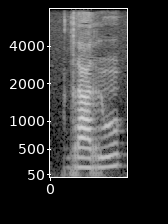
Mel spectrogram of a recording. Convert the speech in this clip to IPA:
ɡ r a r ũ

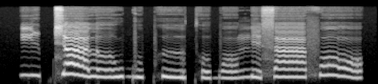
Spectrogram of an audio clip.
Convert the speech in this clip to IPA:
j i˧ p̚ t͡ɕ aː˥˨ l ɤː˩˧ w b u˩˧ pʰ ɯː˧˩ t̪ʰ o˩˧ b ɔː˩˧ ŋ e˧˩ s aː˧ f ɔː˥˨

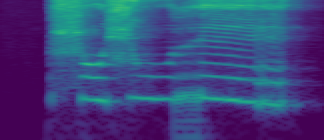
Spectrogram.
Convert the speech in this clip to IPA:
ɬ o ɕ uː r eː

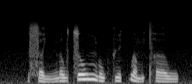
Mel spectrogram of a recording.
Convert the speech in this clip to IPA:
s ɐ˨˩ j ŋ ɐ˨ w t͡s o˥ w ŋ o˨ w k yː˨˥ t̚ w ɐ˨˥ m t̪ʰ ɐ˨ w

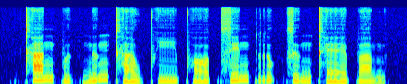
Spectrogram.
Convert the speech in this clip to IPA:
kʰ a˥˩ n p ɯ˨˩ k̚ n ɯ˥˩ ŋ kʰ a˩˦ w pʰ iː˧ pʰ ɔː˨˩ t̚ s e˥˩ n p r u˥˩ k̚ s ɯ˧ ŋ tʰ ɛː˨˩ p a˨˩ m

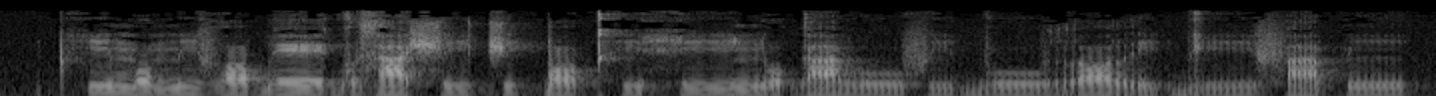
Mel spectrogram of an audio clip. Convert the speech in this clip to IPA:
pʰ i˦ m o˨ m i˦˨ v ɔ˨ b eː˦˨ ɡ ʊ˨ z a˨ ʃ i˨˦ t͡ʃ i˨ k͡p ɔ˨ kʰ i˨ h iː˦ ɲ o˨ ɡ a˨˦ β uː˨ f i˨ b uː˦˨ r ɔ˦ r i˨ ɡ͡b iː˨˦ f a˨ p ĩ˦

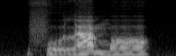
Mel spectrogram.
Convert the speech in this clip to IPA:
f o˨ l a˨˦ m ɔ˧

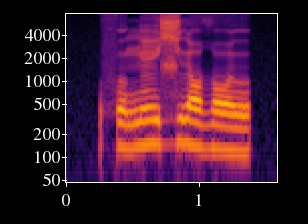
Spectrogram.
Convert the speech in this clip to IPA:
f o ŋ ɛ̃ ɪ̯ ʑ ɯ ʊ̯ ðˤ o

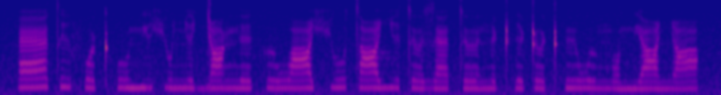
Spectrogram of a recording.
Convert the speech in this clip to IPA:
æ t i f o ʈʰ u mʲ ɯ ç u ɲ e ɟ ɑ ŋ e k ɯ w ɑ ç u t ɑ ʎ i t ø z æ t ø n i ʈʰ i ʈ ɯ ʈʰ y w ɯ ŋ o mʲ ɑ ɲ ɑ

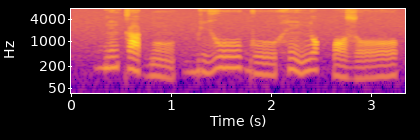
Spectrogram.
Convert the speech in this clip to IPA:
ɡ͡b ĩ˦ k a˦˨ ɡ͡b ũ˨ | ɡ͡b i˨ ɣ uː˦ ɡ uː˨ h ĩ˦˨ ɲ ɔ˦ k͡p ɔ˨ z oː˨˦

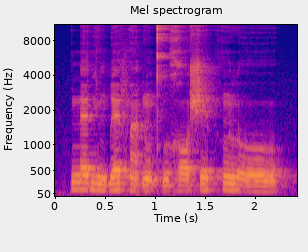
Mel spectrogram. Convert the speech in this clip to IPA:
n ɛ˦ d ĩ˨ ɡ͡b ɛ˦ f ã˨ ɗ ũ˨ kʼ u˨ ɣ ɔ˨ ʃ e˦ pʰ ũ˦ l oː˨

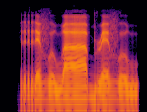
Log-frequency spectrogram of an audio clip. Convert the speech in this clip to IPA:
r ɛ v o w aː b ɹ ɛ v o w

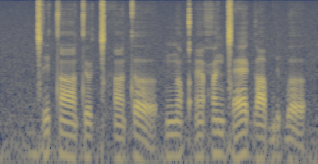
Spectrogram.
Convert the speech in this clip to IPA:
ɡ͡ǀ ɪ t ɑ̃ t ə˞ ǀʰ ɑ̃ t ʌ | ŋ ũ qʼ ĩ ħ ə̃ ɡ͡ǀ æ ɡ ɑ b ɪ ɓ ʌ

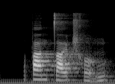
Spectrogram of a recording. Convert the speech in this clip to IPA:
p a˥ n t̪ a˧˥ ɪ̯ ʈ͡ʂʰ ɤ̰˨˩˦ ŋ

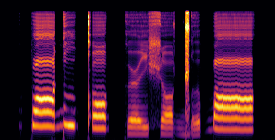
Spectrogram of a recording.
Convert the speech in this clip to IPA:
p ɑ˥ ɠ u˥ kʼ ɔ˥ kː ə˞˩ i̯ ʃ ɔ˩ ɡ͡ǁ ʊ˩ ɓ ɑ˥

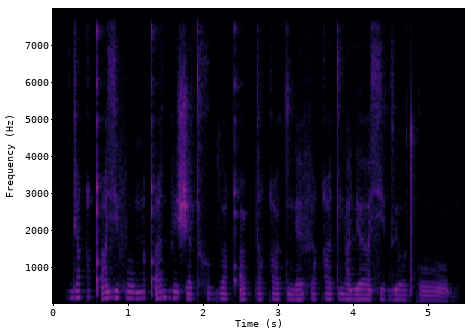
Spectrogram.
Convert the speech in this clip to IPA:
d ɪː q ɪ qʼ ɐ zʲ ʊ f oː ŋ ə qʼ e d b ɪː ʃ ɐ t x ʊ b l o qʼ ɵ b d a q oː t ŋ ɛ f ɛ q ɛː t ŋ a lʲ ɐː sʲ ɵ d lʲ oː d k oː b

